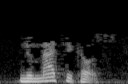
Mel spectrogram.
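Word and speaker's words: pneumatikos (πνευματικός): This word in the Greek is pneumatikos, and it's spelled with a P at the beginning, which if in English would be silent. In Greek they'd pronounce it P-N-E-U-M-A, pneuma. That's the Greek word for spirit. And then the suffix I, let me get this right. No, excuse me. T-I-K-O-S, pneumatikos, means spiritual.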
